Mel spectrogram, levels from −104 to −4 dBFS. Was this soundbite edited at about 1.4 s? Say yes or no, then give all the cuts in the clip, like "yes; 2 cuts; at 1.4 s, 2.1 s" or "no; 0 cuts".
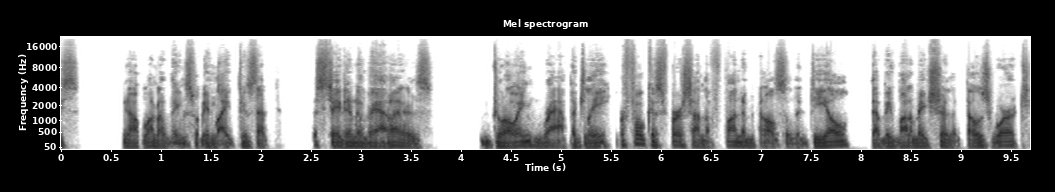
yes; 2 cuts; at 1.4 s, 5.6 s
